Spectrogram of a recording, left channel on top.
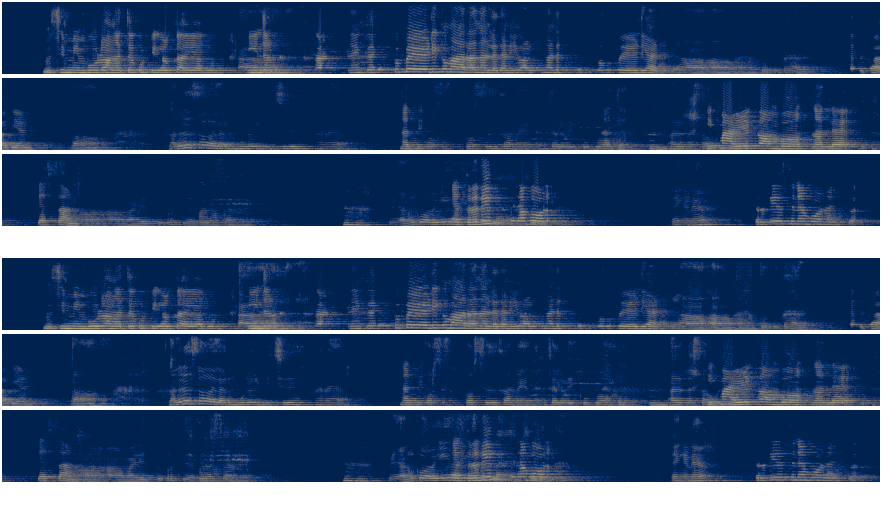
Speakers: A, on the left (about 40°); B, on the right (about 85°).
A: സിമ്മിംമ്പോളും അങ്ങനത്തെ കുട്ടികൾക്കായാലും
B: ആഹ്
A: നീന്തൽ
B: അങ്ങനെ
A: അങ്ങനൊക്കെ ഒ പേടിയൊക്കെ മാറാൻ നല്ല അത ഈ വള്ളം കണ്ടൊക്കെ പേടിയാണല്ലോ
B: ആഹ് ആഹ് അങ്ങനത്തെക്കൊക്കെ
A: അത് കാര്യാണ്
B: ആഹ നല്ല ര സ അത എല്ലാവരും കൂടി ഒരുമിച്ച് അങ്ങനെ
A: അതെ
B: കുറച്ച് കുറച്ച് സമയം ഇങ്ങനെ ചെലവഴിക്കുമ്പോ
A: അതെ ഉ
B: നല്ല രസാവല്ലോ
A: ഈ മഴയൊക്കെ ആവുമ്പോ നല്ല രസാണ്
B: ആഹ ആ മഴത്ത് പ്രത്യേക
A: ആഹ്
B: രസമാണ്
A: ഉം
B: ഞങ്ങൾ കൊറിയായി
A: എത്ര
B: ഇങ്ങനെ
A: ദിവസത്തിനാ
B: പ്ലാൻ ചെയ്തിട്ട്
A: പോണെ
B: എങ്ങനെയാ
A: എത്ര ദിവസനാപോണ ഇക്ക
